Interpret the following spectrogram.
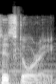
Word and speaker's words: HIStory: Hi Story, pronounced His Story, is a Taiwanese streaming drama anthology series created by Changting Fei for the online streaming service Line TV.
